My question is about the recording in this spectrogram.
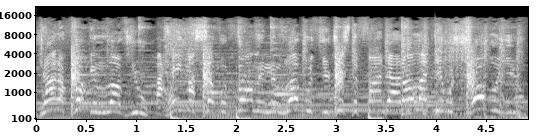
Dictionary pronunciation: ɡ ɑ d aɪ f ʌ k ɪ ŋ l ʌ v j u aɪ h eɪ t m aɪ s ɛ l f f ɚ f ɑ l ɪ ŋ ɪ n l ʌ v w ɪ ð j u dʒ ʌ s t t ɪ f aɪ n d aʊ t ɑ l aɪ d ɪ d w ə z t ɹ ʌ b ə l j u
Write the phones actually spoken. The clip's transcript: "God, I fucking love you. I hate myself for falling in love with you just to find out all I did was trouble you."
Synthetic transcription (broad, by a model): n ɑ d aɪ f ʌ k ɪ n l ʌ v j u aɪ h eɪ t m aɪ s ɛ l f f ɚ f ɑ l ɪ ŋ ɪ n l ʌ v w ɪ ð j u dʒ ʌ s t t ɪ f aɪ n d aʊ t ɑ l aɪ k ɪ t w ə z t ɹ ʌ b l j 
